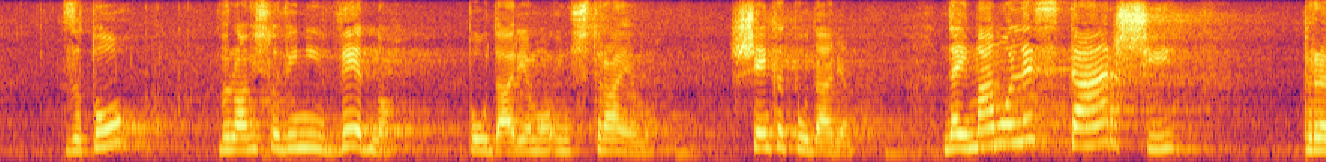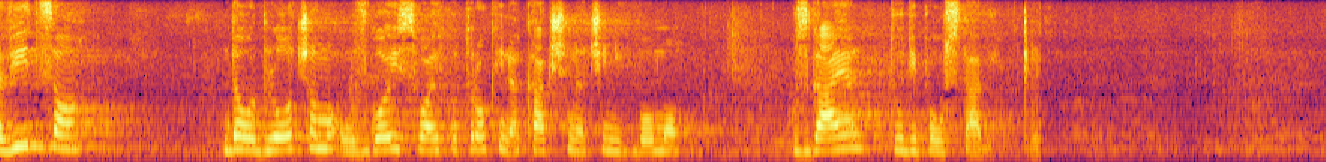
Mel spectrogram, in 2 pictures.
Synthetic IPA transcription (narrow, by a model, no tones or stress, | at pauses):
zat̪oːʋənɔːʋislɔʋeːnijːʋed̪nɔpɔwd̪aːɾjamɔʔinust̪ɾaːjamɔ | ʃɛɛŋkɾat̪̚pɔwd̪aːɾjamd̪aimaːmɔlɛst̪aɾʃi | pɾaʋit̪sɔ | d̪aɔd̪loːt͡ʃamɔʔɔwzɡɔːjixsʋɔːjixɔt̪ɾoːkinːakaːkʃənːat͡ʃinjiɣboːmɔ | uzɡaːjalt̪ud̪ipɔust̪a̰ːʋi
